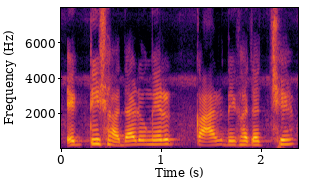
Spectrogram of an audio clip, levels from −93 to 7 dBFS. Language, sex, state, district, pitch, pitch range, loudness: Bengali, female, West Bengal, Alipurduar, 225 Hz, 215-250 Hz, -14 LUFS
